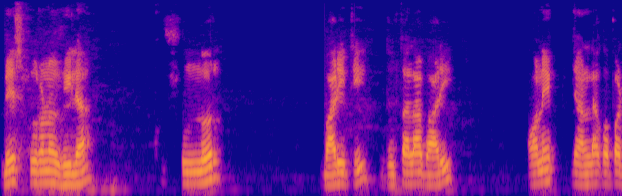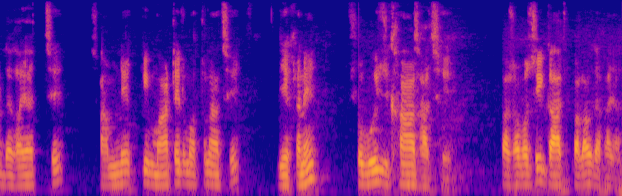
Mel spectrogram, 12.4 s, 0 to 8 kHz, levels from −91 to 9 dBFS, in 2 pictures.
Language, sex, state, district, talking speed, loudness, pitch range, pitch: Bengali, male, West Bengal, Jhargram, 125 wpm, -19 LUFS, 115-135 Hz, 125 Hz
